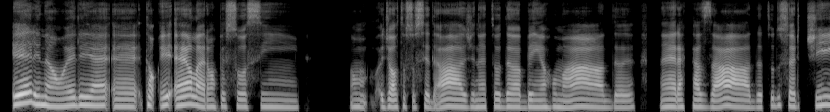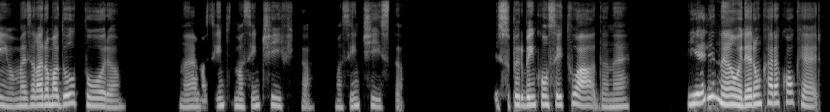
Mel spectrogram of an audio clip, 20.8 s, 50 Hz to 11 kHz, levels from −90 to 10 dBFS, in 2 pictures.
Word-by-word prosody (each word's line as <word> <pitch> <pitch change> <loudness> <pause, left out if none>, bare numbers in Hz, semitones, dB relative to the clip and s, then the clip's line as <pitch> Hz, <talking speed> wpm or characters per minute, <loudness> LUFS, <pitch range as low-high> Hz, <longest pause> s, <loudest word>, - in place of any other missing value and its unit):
Ele, 225 +1 +6
não. 170 -4 +1
Ele 190 +3 0
é 190 0 +1
é 165 -1 -4
então, 190 - -3
e 195 +4 0
ela 200 +1 +4
era 160 -1 -2
uma 165 - -5
pessoa, 165 0 -6
assim, 155 -1 -8 0.7
hum, 160 -2 -7 0.2
de 160 - -5
alta 155 +3 -1
sociedade, 155 +1 -1
né, 155 +1 -5
toda 160 -1 -4
bem 155 +1 -5
arrumada, 155 -1 -2 0.3
né, 165 +1 -3
era 160 0 -1
casada, 155 -1 +1
tudo 180 +1 -10
certinho. 185 +1 -4
Mas 180 +2 -3
ela 195 0 +3
era 205 +1 +4
uma 205 0 +4
doutora, 185 -8 -1 0.7
né, 160 0 -6
uma 160 -3 -9
cient 180 +5 -6
uma 165 -1 -3
científica 180 -1 -8 0.3
uma 155 - -10
cientista. 165 0 -7 1.1
E - - -11
super 205 -2 +2
bem 195 +1 +6
conceituada, 205 -4 +1
né. 165 +2 -5 0.7
E 225 +2 +7
ele 390 +9 +6
não, 215 - +7
ele 190 - +6
era 205 +3 +7
um - - +5
cara 245 +1 +2
qualquer. 230 -10 -2
170 Hz, 145 wpm, -21 LUFS, 160-195 Hz, 1.1 s, E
